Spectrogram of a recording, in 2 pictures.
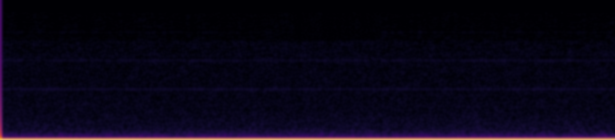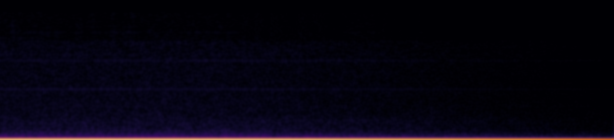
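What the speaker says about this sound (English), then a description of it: "A sine wave only has a fundamental tone and no harmonics" A steady, pure low hum of a single synthesized tone, smooth and unwavering, sounding alone and fading slightly at the very end.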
